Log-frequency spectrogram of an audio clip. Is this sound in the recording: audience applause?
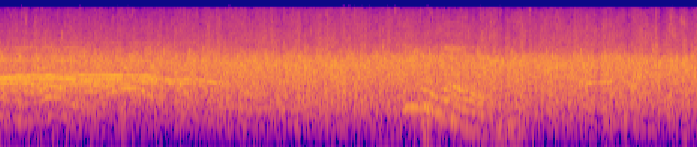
yes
